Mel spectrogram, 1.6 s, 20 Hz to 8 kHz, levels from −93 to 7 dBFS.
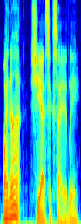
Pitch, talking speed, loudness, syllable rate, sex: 95 Hz, 185 wpm, -17 LUFS, 6.5 syllables/s, male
